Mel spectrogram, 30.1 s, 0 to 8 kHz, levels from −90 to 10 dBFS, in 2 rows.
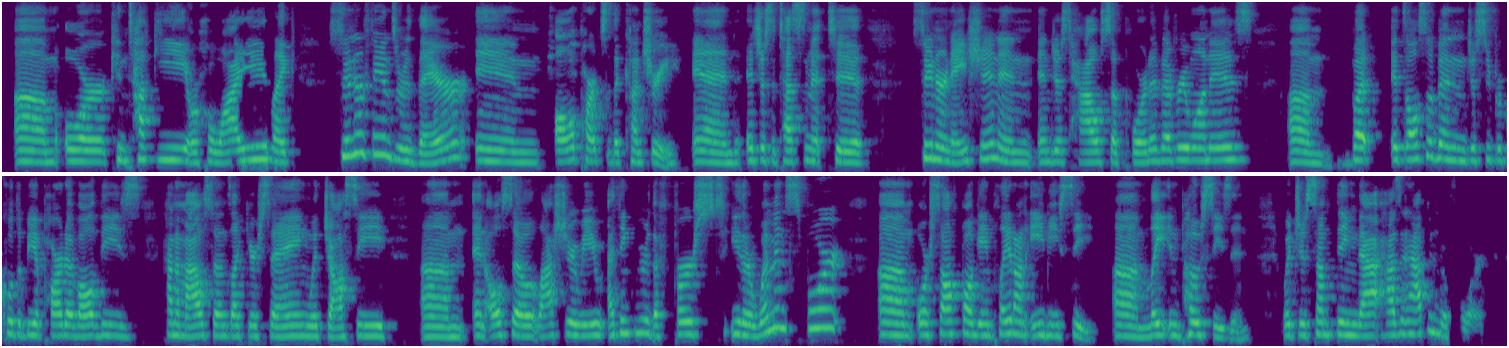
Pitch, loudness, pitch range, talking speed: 200 Hz, -23 LUFS, 185-220 Hz, 175 wpm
